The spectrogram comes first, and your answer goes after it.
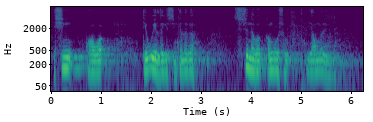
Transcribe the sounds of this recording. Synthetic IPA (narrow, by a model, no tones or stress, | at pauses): isiŋpʰawbɐ | teweldɐɡisiŋkʰelɐɡɐ | si̥sinːɐbɐkːaŋbusujawnɐɾibɐde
